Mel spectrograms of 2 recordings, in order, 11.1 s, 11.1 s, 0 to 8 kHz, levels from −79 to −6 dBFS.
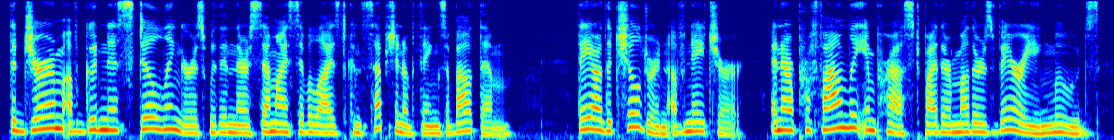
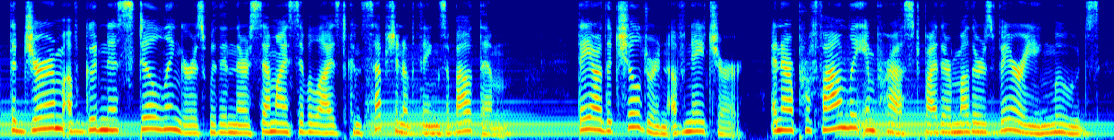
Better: first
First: none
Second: background sound (Bowed string instrument); 14 dB below the speech

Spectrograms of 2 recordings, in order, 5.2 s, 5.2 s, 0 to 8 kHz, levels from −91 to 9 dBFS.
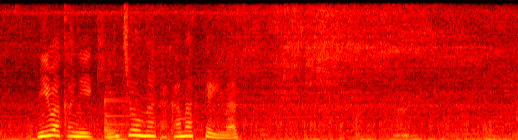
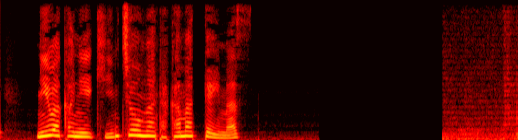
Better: second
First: background sound (Frying (food) / Dishes, pots, and pans); 10 dB below the speech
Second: none

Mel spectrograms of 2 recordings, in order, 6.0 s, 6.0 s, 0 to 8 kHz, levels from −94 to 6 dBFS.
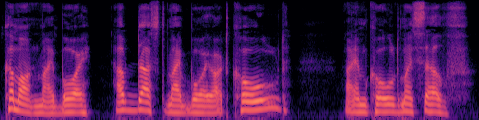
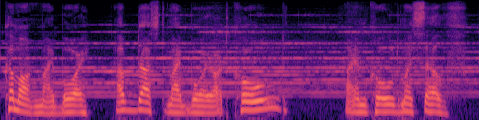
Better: first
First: none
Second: background sound (Piano); 11 dB below the speech

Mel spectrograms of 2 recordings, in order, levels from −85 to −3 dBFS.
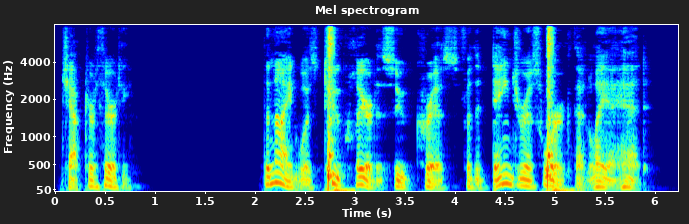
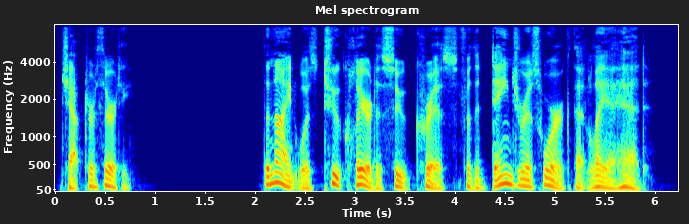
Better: second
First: noise reduction (classical method WPE with log-MMSE)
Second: none

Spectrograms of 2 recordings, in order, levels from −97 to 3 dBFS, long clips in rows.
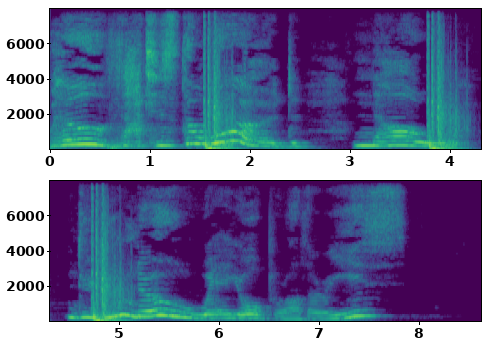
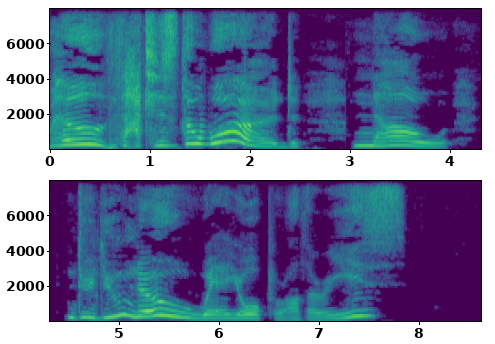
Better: second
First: background sound (Gunshot, gunfire); as loud as the speech // room echo; dies away in 0.5 s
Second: none

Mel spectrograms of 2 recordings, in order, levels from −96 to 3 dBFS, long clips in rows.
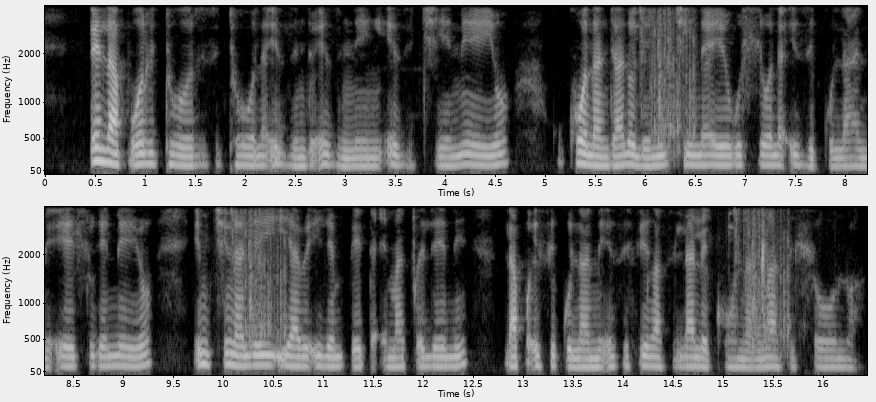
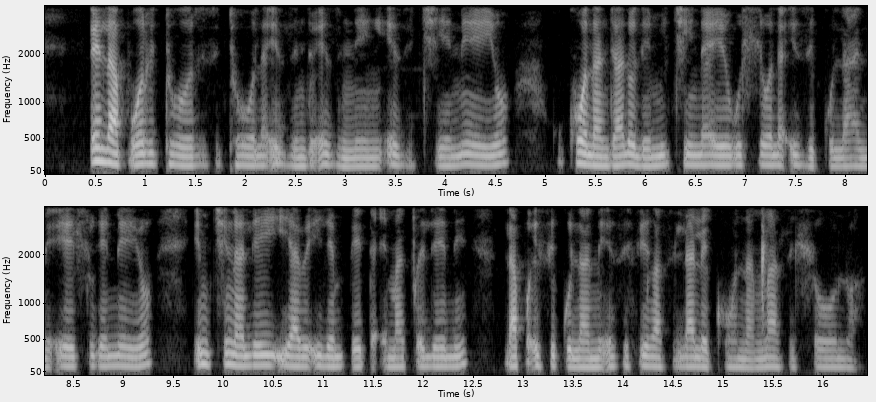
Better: second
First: background sound (Shatter); 15 dB below the speech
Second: none

